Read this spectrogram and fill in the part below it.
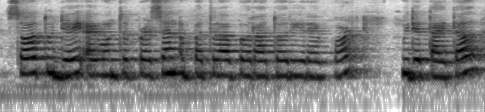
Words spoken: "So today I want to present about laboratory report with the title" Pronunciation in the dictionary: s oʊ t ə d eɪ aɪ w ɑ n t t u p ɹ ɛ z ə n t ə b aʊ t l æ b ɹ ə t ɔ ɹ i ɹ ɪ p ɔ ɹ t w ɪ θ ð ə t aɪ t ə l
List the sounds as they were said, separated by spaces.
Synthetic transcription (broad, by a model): s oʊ t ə d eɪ aɪ w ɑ n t t u p ɛ s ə n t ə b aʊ t l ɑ b ɹ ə t ɔ ɹ i ɹ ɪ p ɔ ɹ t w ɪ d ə t aɪ t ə l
